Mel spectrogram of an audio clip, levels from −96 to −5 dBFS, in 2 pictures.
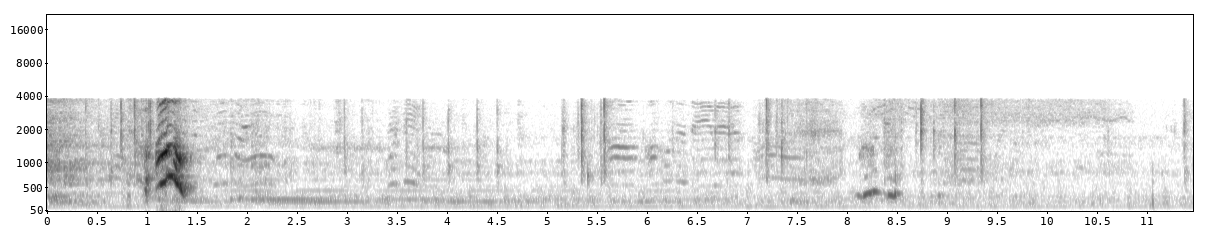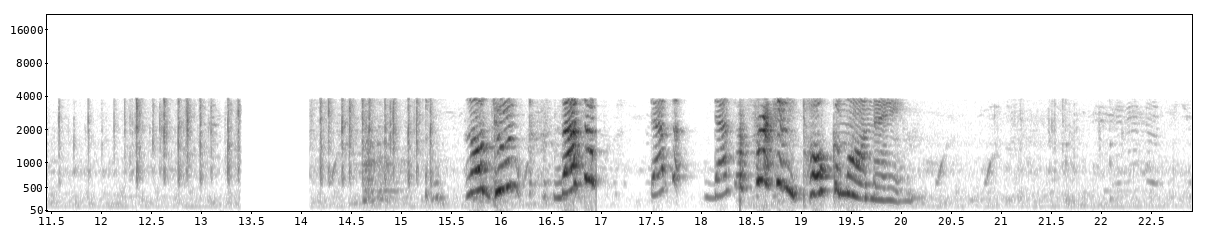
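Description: Over a band that stops at 4 kHz, consistent with a G.711 mu-law call path at 64 kbps, the first trouble comes at 13.20 to 13.25 s and again at 13.31 to 13.35 s: two short stalls from a late packet. Each time the receiver's jitter buffer ran dry and it stretched the last sound, by 31 ms and then 22 ms, before resuming at the same point. Nothing is lost. A sound is just held a fraction too long with a faint buzz or dip, which separates these from a dropout, where audio would actually be missing.

From 13.39 to 14.11 s comes a longer call audio freeze, most likely from packets held up in transit. The held sound fades almost at once into about 670 ms of silence, roughly 0.7 s of inserted gap in all, and then the audio picks up exactly where it stopped. Its length and the silence distinguish it from the brief stalls just before.

At 16.96 s the level drops by about 12 dB in a single step and stays down until 18.40 s, then steps back up. 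This is a sudden gain jump, likely a digital gain change applied with no ramp. The background noise drops and returns together with the sound, and both edges are abrupt. A fade or a quieter source would change gradually or leave the noise floor where it was.

From 19.71 to 22.24 s a jitter buffer speed-up runs the audio at about 107 % of normal pace. To shed excess buffered delay, the receiver repeatedly cut out pitch-period-sized slices, around a fifth of a second in total. The result sounds hurried, but pitch is unchanged, which distinguishes it from a sample-rate or playback-speed error that would raise the pitch as well.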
